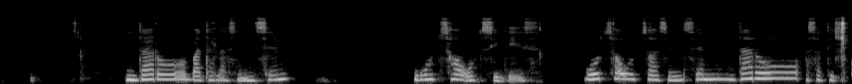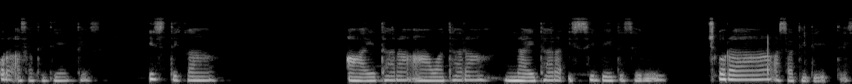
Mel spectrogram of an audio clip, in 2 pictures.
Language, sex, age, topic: Gamo, female, 25-35, agriculture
